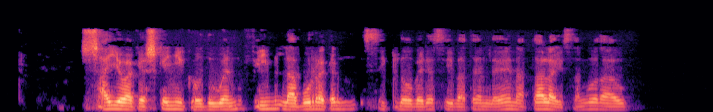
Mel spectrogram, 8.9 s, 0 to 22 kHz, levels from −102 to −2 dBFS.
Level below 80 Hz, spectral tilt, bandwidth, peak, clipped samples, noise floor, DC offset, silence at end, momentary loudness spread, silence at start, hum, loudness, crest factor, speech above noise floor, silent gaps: -68 dBFS; -4 dB/octave; 7.8 kHz; -4 dBFS; under 0.1%; under -90 dBFS; under 0.1%; 1.1 s; 13 LU; 1.05 s; none; -23 LUFS; 20 dB; over 67 dB; none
